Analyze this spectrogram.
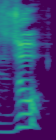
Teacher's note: on voit le pluriel à la fin du mot, mais on l'entend au début du mot qui suit. Donc à l'oral, le pluriel de O est zo, mais pas à confondre avec le zoo, l'endroit avec des animaux. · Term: liaison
